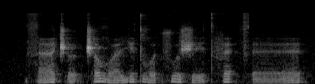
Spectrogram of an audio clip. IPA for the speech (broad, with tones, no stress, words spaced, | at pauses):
sæː˩˥t͡ʃʼəː˨˩˦ʔ t͡ʃʼə˦˥ʁʷæː˨˩˦j e˩˥tʁʷe˨˩˦ʔ sʷəː˦˨ʃeː˨˩˦t fɛ˦˥ʔ t͡sʼɛː˨˩˦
